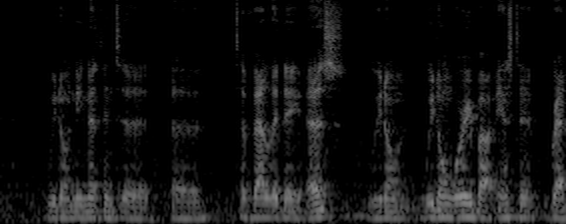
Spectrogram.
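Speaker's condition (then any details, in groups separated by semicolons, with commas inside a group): No condition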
